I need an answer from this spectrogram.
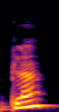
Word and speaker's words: plein: À l'oral, quand je dis plein, on n'entend pas le N.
